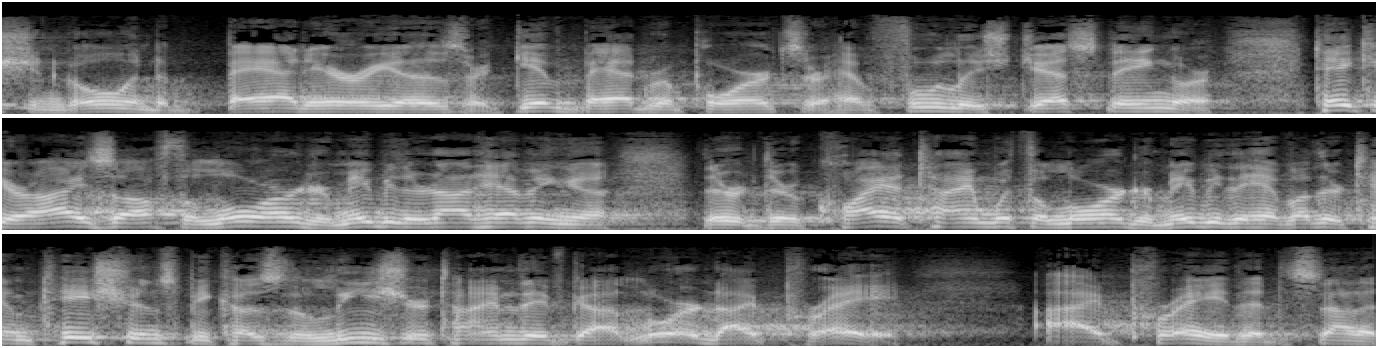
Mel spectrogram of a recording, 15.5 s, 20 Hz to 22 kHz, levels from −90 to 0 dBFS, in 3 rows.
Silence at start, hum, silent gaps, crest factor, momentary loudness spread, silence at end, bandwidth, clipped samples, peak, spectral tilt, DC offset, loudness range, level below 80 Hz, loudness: 0 s; none; none; 16 dB; 5 LU; 0 s; 13.5 kHz; under 0.1%; -2 dBFS; -4 dB/octave; under 0.1%; 2 LU; -54 dBFS; -17 LUFS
